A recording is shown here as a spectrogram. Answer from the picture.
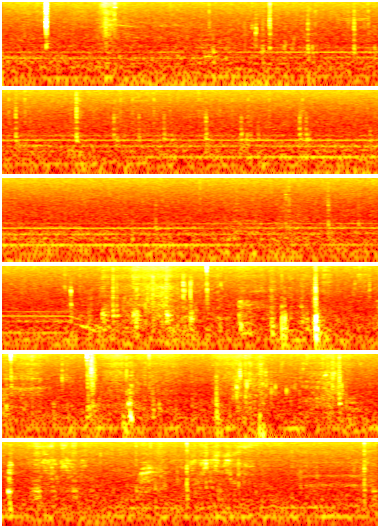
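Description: Electric bow-mount trolling motor running with a steady hum for about fifteen seconds, then cutting off. After that come scattered clicks and knocks of fishing tackle and gear on the boat deck.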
